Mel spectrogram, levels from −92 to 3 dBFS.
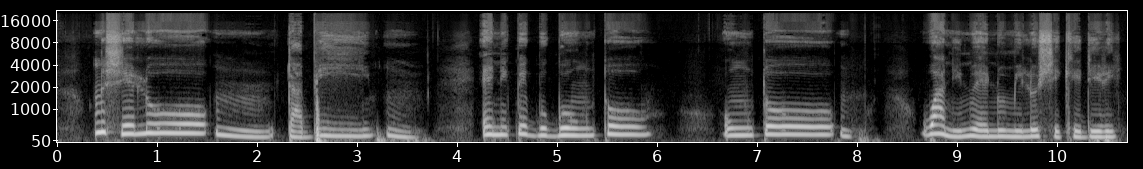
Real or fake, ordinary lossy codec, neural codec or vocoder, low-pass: real; none; none; none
